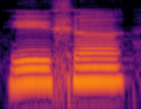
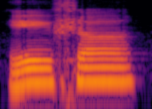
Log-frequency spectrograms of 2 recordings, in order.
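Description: Both takes have the same delivery.

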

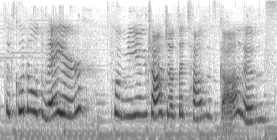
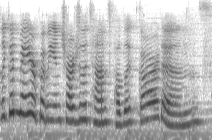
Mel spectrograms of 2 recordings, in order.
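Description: First: It is said in a put-on old lady voice. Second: It is said in the speaker's normal voice.

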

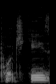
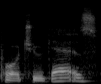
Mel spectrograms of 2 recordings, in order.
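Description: First: The word is pronounced the native Portuguese way. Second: The word is pronounced the usual English way.

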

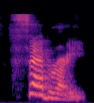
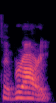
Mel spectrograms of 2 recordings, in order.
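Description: First: The stress falls on the first syllable. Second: The stress falls on a later syllable. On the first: The speaker calls it right. "decimos February" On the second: The speaker calls it wrong. "en inglés no decimos February"

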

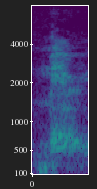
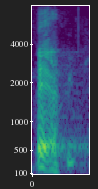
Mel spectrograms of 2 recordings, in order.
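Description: First: It is said softly and gently. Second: It is said with a chuckle.

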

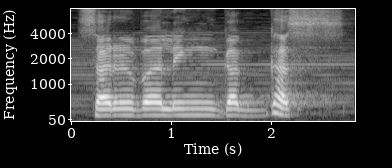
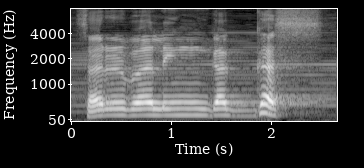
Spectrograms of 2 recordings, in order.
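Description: The two takes are said the same way.

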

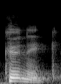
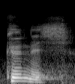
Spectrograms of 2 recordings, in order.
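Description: First: The ending uses the southern German pronunciation. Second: The ending uses the northern German pronunciation. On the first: "بالجنوب يقولون كونيج" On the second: "بالشمال كونيج"

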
